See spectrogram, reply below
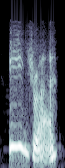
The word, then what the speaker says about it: Hydra: It makes me want to go to Hydra, which in Greece they pronounce it Hydra, which is interesting.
